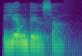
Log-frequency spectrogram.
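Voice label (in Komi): "емдінса", Komi, female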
